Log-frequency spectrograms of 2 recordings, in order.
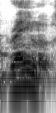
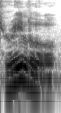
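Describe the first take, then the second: First: ReLU said as "RAY-loo"; preferred pronunciation. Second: ReLU said as "REE-loo"; alternative pronunciation. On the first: Lecturer giving the name heard from Toronto, ReLU as "ray-loo". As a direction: say ReLU with an "ay" in the first syllable. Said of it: "they call it ReLU". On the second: Lecturer showing how some people pronounce it, ReLU as "ree-loo". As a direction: say ReLU with an "ee" in the first syllable. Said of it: "some people pronounce it as". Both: Shown as a demonstration.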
